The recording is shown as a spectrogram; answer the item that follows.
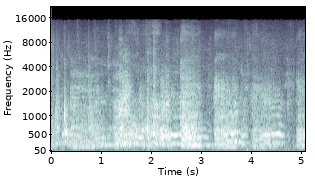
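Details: Playful growls from Cocker Spaniel puppies in a tug-of-war game, rough throaty bursts with short pauses between pulls, a human voice faintly mixed in.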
